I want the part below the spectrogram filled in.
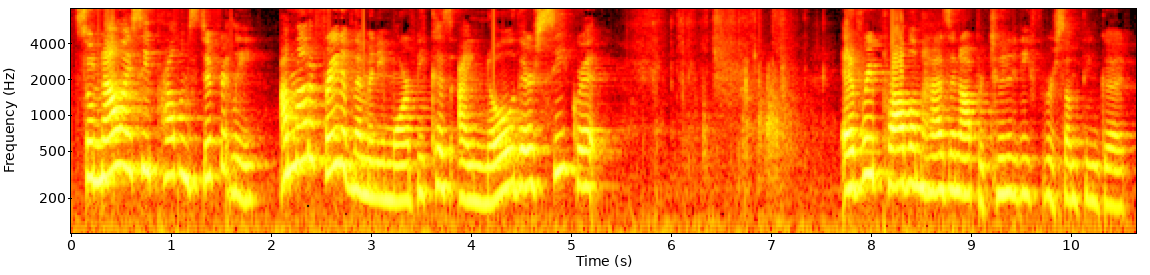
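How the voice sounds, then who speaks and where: A woman reading a picture book aloud to children as a school principal, expressive and deliberate, putting questions to her listeners. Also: fairly high pitch. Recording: roomy, echoey room sound.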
